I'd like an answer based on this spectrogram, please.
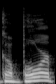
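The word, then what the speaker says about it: Gabor: I was calling it gabber patches. And I guess I was pronouncing it wrong. It's called Gabbor patches.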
